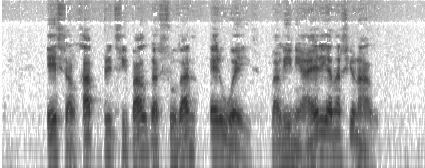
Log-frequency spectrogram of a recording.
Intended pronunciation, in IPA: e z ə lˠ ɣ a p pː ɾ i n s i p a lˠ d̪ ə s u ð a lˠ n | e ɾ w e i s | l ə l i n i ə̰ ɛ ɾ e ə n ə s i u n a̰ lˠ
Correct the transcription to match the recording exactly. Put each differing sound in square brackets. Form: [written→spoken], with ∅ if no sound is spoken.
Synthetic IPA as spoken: e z ə lˠ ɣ a p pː ɾ i n s i p a lˠ d̪ ə s u ð a [lˠ→∅] n | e ɾ w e [i→j] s | l ə l i n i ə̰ ɛ ɾ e ə n ə s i u n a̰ lˠ

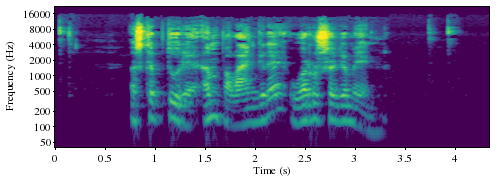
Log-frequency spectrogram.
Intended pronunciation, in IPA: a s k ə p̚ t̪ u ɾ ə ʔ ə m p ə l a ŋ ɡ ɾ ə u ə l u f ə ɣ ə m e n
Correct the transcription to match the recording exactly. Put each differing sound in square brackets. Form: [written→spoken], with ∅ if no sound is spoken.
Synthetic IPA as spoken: [a→ə] s k ə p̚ t̪ u ɾ ə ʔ ə m p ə l a ŋ ɡ ɾ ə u ə [l→r] u [f→s] ə ɣ ə m e n

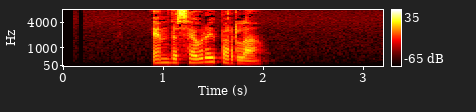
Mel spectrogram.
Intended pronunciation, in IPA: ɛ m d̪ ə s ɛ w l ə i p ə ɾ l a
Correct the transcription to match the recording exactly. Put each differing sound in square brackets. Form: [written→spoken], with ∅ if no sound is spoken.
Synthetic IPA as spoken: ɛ m d̪ ə s ɛ w [l→ɾ] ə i p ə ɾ l a

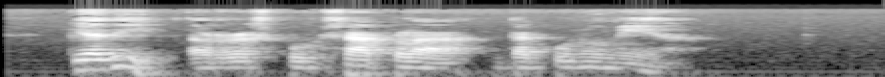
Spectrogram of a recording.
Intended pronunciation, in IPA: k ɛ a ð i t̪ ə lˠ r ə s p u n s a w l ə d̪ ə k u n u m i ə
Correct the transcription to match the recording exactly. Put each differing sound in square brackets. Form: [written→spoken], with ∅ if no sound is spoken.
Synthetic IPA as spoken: k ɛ a ð i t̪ ə lˠ r ə s p u n s a [w→b] l ə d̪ ə k u n u m i ə

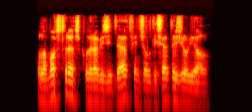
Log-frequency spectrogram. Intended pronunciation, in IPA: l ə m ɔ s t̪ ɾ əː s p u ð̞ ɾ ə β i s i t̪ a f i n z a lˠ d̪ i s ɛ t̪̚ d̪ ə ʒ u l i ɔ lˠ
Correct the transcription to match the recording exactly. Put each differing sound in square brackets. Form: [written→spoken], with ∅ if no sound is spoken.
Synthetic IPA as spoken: l ə m ɔ s t̪ ɾ əː s p u ð̞ ɾ [ə→a] β i [s→z] i t̪ a f i n z [a→ə] lˠ d̪ i s ɛ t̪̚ d̪ ə ʒ u l i ɔ lˠ

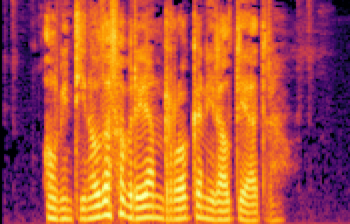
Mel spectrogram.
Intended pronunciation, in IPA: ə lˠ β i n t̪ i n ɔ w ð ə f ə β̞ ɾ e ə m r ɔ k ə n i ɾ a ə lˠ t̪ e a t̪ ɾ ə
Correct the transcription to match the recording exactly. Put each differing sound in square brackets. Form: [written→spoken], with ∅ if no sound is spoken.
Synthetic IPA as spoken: ə lˠ β i n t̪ i n ɔ w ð ə f ə β̞ ɾ e ə [m→n] r ɔ k ə n i ɾ a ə lˠ t̪ e a t̪ ɾ ə

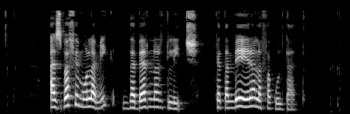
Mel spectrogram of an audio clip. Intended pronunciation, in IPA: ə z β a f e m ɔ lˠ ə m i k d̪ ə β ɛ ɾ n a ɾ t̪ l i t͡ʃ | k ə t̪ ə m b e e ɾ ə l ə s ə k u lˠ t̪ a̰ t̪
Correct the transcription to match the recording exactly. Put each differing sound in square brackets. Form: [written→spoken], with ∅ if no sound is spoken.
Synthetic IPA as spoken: ə z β a f e m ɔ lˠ ə m i k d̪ ə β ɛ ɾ n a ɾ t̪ l i t͡ʃ | k ə t̪ ə m b e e ɾ ə l ə [s→f] ə k u lˠ t̪ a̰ t̪

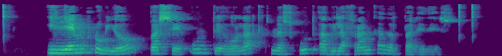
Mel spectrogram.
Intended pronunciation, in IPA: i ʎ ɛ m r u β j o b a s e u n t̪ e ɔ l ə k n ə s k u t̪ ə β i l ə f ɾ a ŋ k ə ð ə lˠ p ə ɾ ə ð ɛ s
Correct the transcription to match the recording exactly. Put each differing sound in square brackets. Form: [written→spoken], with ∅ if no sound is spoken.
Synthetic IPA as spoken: i ʎ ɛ m r u β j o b a s e u n t̪ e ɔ l ə k n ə s k u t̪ ə β i l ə f ɾ a ŋ k ə ð ə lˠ p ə ɾ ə ð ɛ s

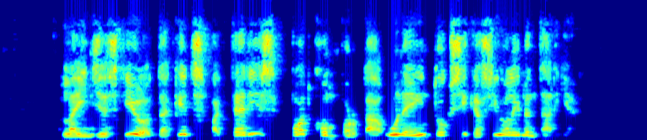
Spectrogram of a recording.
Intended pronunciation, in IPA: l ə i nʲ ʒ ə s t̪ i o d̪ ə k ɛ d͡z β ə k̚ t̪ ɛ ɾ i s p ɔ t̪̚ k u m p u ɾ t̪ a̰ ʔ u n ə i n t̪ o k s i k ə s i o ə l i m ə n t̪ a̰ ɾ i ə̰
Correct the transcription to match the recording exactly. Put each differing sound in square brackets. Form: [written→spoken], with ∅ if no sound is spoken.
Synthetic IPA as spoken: l ə i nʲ ʒ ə s t̪ i o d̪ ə k ɛ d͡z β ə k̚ t̪ ɛ ɾ i s p ɔ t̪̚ k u m p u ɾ t̪ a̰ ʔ u n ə i n t̪ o k s i k ə s i o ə l i m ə n t̪ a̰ ɾ i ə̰

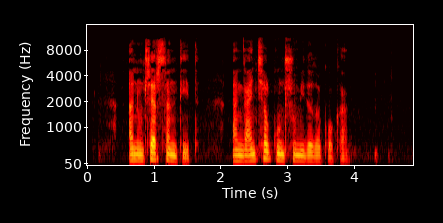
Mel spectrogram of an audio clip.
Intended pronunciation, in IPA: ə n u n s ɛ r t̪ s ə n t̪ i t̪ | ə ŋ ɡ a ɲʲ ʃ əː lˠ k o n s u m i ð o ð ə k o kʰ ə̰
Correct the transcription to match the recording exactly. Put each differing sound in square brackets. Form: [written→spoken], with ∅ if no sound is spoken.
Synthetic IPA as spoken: ə n u n s ɛ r t̪ s ə n t̪ i t̪ | ə ŋ ɡ a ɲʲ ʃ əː lˠ k [o→u] n s u m i ð o ð ə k o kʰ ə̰

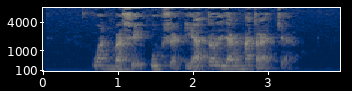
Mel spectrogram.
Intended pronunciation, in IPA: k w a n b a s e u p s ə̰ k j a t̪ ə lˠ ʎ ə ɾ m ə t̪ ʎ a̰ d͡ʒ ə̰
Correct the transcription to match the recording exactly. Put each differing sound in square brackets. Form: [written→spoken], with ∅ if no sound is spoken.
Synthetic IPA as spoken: k w a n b a s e u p s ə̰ k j a t̪ ə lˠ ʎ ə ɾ m ə t̪ [ʎ→ɾ] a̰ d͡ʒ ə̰

